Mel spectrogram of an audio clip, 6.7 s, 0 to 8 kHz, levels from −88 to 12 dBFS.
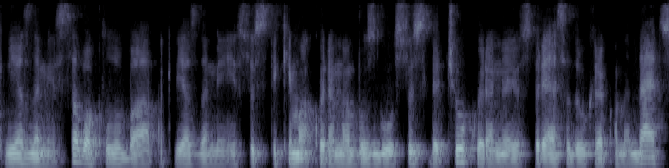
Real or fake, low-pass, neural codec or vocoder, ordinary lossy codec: real; 7.2 kHz; none; Opus, 16 kbps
